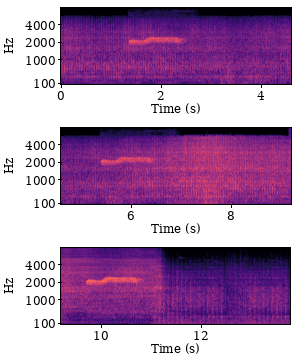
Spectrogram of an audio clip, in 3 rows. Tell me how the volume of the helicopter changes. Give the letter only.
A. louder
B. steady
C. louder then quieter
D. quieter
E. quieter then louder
C.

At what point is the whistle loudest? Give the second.
10 s.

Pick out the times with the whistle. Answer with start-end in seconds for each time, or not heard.
1.3-2.8, 5.3-6.9, 9.7-11.2.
